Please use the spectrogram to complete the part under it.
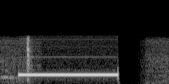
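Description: A single steady, mid-pitched telephone ringing tone sounds for about a second as a call rings before transferring to voicemail. It cuts off abruptly into brief silence, followed by faint line noise.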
